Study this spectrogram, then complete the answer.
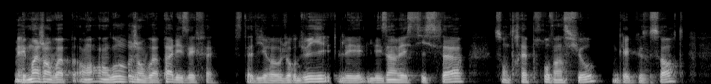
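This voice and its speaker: Against a quiet background, a man speaks at a moderate pace. His voice is fairly low, with ordinary pitch variation. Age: 40s. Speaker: tech strategist and investor. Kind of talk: podcast interview. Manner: hesitant, many fillers.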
